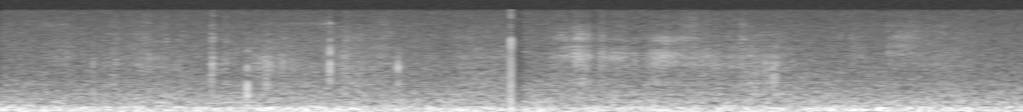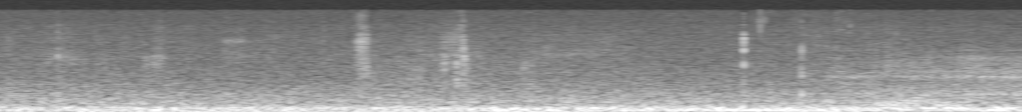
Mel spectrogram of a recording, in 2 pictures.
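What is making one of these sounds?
Paper rustles softly as pages are handled.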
